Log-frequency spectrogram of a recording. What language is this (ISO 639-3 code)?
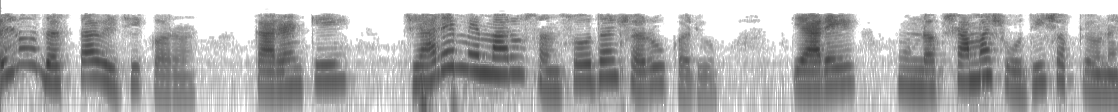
guj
